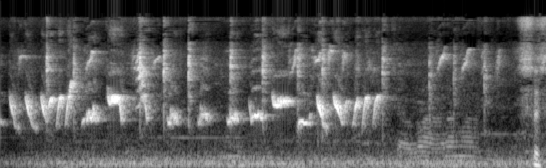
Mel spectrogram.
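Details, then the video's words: Caged Medan white-rumped shama in fast song: a steady stream of rising and falling warbled whistles and chattering notes, fading near the end into a quieter buzzy sound. "Masteran burung murai Medan super cepat gacor"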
